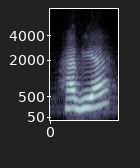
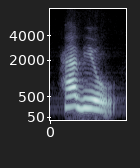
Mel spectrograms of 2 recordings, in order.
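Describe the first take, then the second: First: The last word is reduced to a short ya. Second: The last word is said fully as you.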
